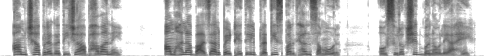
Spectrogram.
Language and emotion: Marathi, sad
